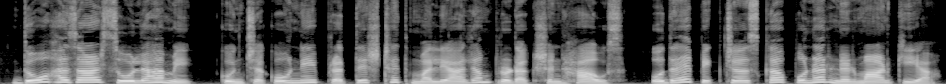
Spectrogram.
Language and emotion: Hindi, neutral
